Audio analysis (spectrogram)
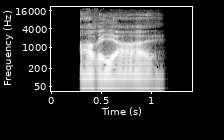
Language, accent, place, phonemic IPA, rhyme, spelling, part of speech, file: German, Germany, Berlin, /aʁeˈaːl/, -aːl, Areal, noun, De-Areal.ogg
- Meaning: area, plot (pocket of land)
